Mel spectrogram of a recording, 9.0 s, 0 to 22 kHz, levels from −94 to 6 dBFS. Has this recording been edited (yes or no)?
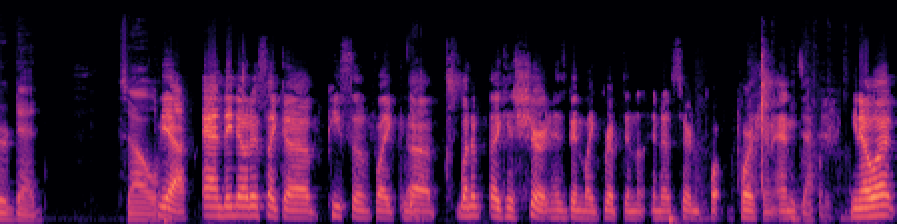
yes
